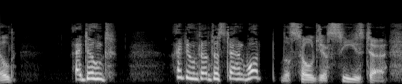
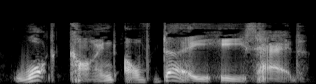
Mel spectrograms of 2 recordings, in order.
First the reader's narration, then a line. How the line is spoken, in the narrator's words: he hissed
